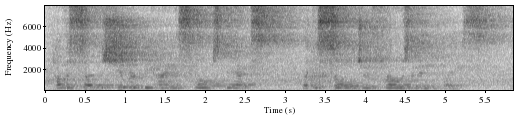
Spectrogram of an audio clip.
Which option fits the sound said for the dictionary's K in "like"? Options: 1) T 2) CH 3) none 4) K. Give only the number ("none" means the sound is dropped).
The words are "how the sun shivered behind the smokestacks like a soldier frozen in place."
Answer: 4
